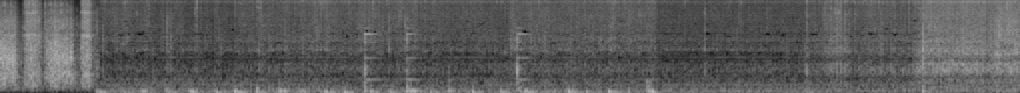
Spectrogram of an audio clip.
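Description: Garlic sizzles softly in hot oil.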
